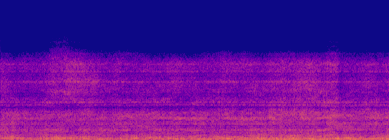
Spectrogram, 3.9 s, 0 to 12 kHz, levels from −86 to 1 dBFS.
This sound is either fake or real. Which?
fake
